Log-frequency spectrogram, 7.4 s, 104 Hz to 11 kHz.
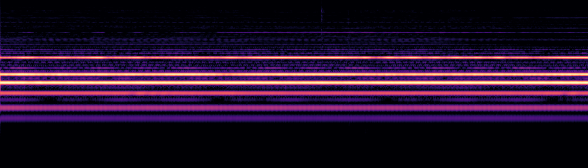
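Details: Jensen V21 compression driver in a Leslie speaker, fed by a Leslie 122 amplifier and 1963 Hammond B3 organ, after resetting the diaphragm: steady organ chord rings clean and even with no buzz or rattle; normal output.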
